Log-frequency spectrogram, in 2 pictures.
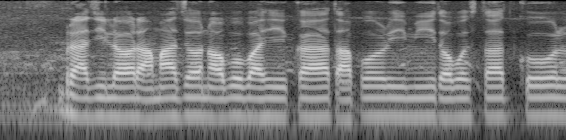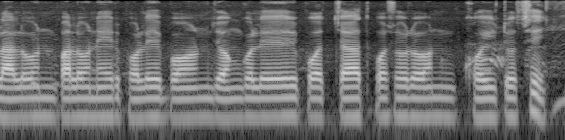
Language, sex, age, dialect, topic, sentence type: Bengali, male, 18-24, Rajbangshi, agriculture, statement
